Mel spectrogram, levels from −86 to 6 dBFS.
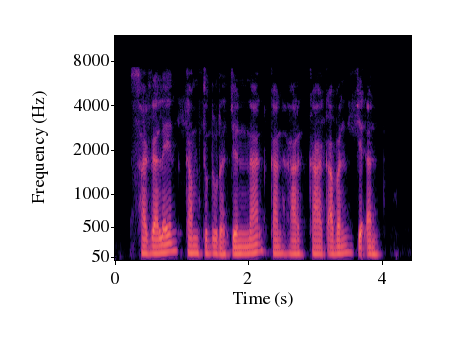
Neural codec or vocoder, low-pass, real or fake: codec, 16 kHz, 8 kbps, FunCodec, trained on LibriTTS, 25 frames a second; 7.2 kHz; fake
